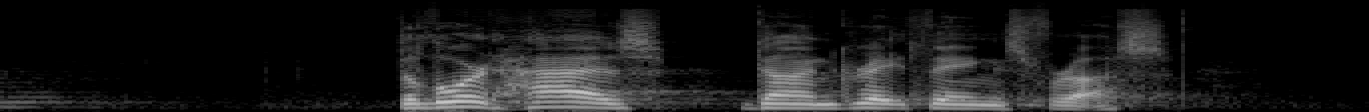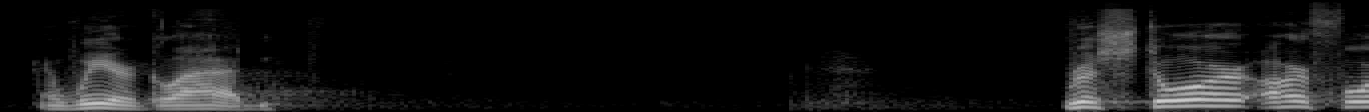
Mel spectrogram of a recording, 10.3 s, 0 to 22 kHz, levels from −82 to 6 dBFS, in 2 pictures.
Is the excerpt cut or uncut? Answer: uncut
